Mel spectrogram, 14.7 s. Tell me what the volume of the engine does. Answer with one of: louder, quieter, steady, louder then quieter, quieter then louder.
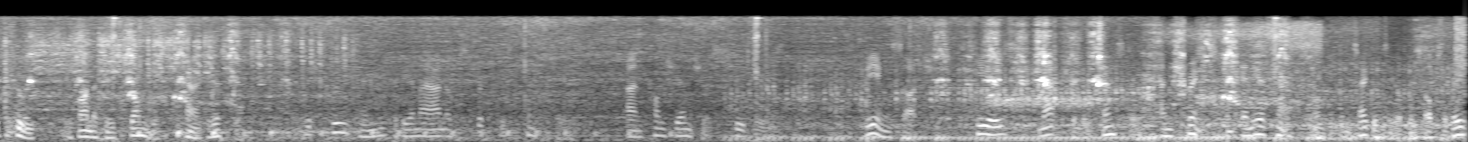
quieter then louder.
